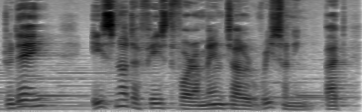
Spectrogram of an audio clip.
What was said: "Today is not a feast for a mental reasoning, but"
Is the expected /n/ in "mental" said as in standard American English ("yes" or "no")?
yes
